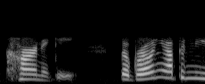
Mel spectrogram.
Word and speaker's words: Carnegie: Carnegie, accent on the second syllable. – With more of an A than an E.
